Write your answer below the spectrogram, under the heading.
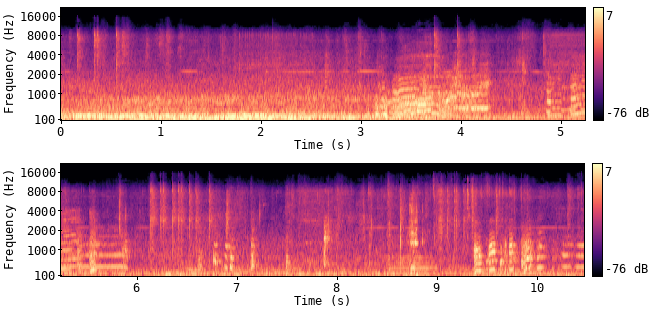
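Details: Backyard chickens clucking over a loud low hum, rapid bursts of harmonic clucks repeating several times a second in the middle and end.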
